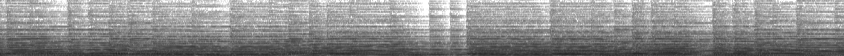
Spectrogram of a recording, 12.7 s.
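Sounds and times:
piano backing music for churches: 0:00.0 - 0:12.6.

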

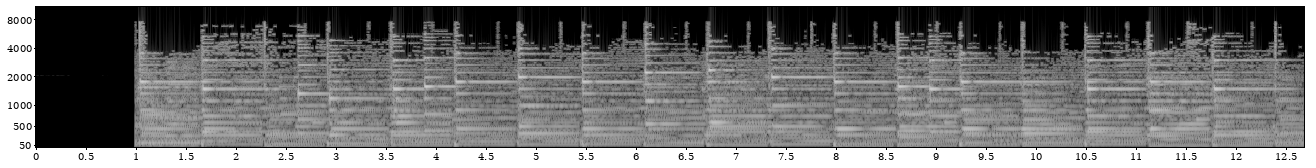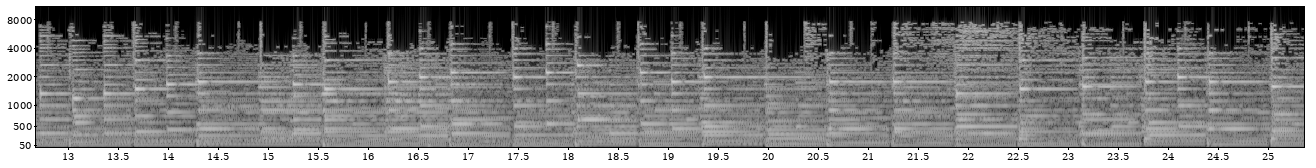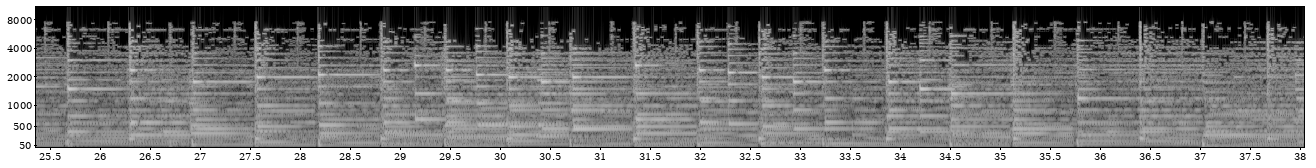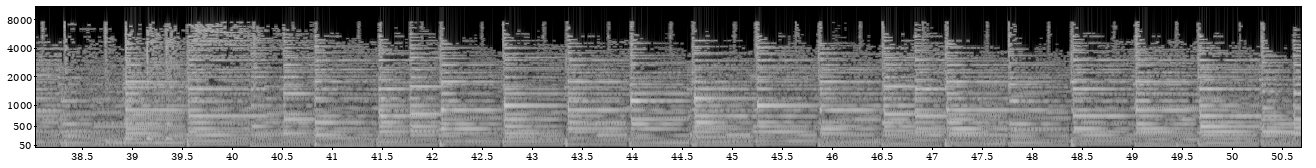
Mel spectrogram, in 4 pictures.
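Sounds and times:
band backing track for churches: 0:01.0 - 0:50.6.

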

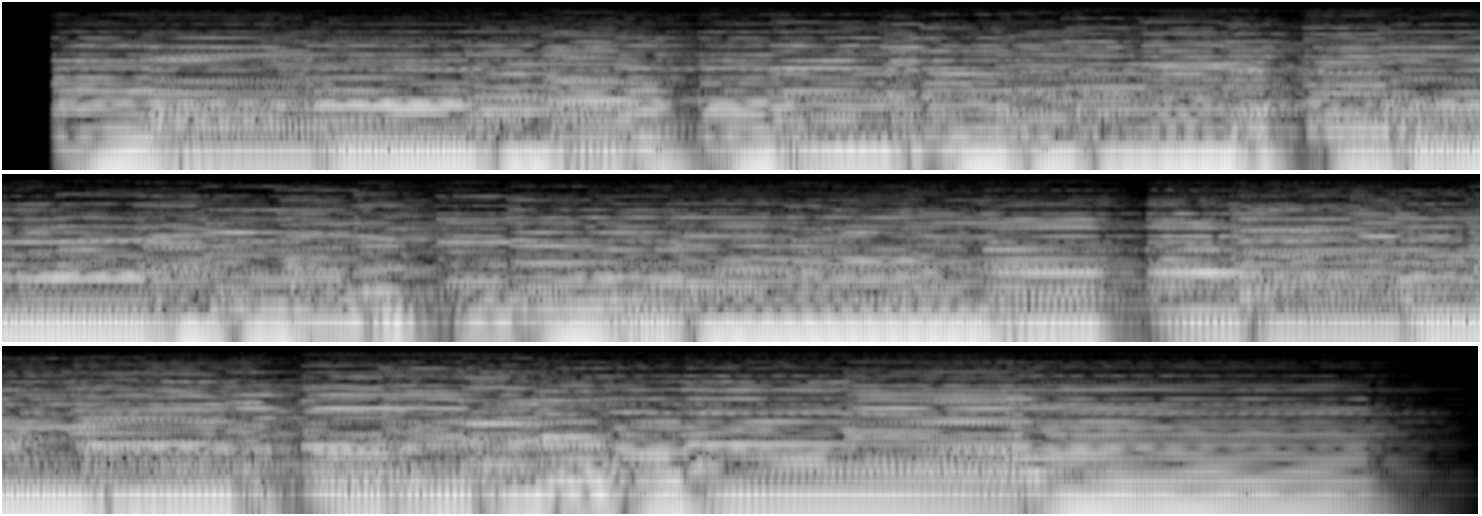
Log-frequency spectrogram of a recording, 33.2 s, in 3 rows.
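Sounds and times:
pipe organ: 0:00.4 - 0:33.2.

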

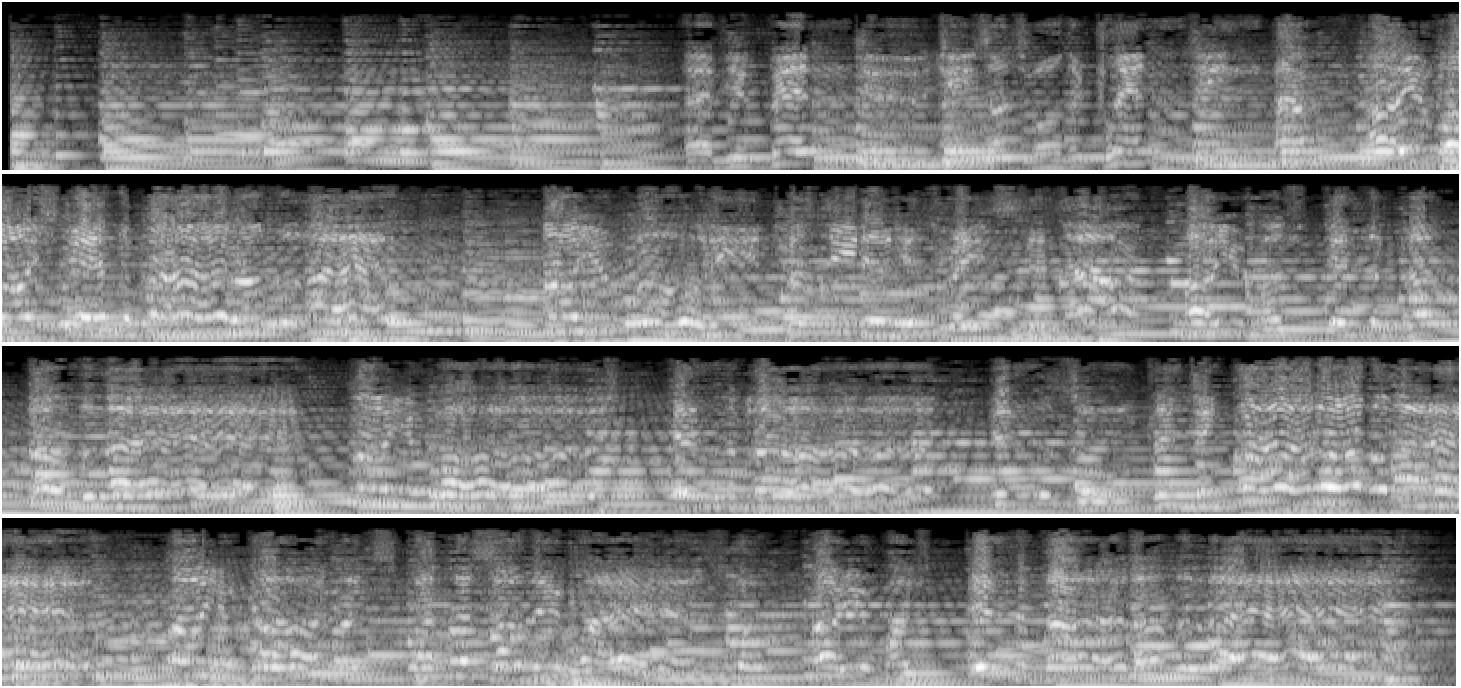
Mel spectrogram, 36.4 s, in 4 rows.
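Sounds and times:
piano: 0:00.0 - 0:36.3
vocals: 0:04.2 - 0:36.3.

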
